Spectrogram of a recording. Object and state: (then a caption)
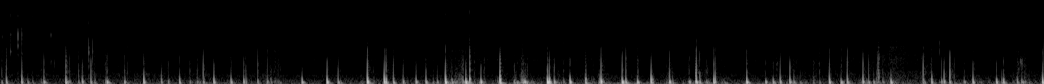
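Cork trivet. A round, flat, solid cork trivet is held beside the microphone and tapped and scratched with fingertips and short nails. It makes a rapid, uneven stream of soft, dull, low thuds that stop almost instantly, with faint scratchy brushing between taps. The sound is muffled and close, with almost no bright edge.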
